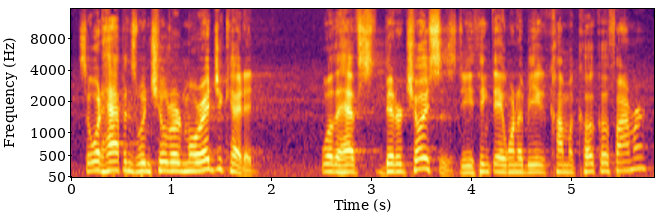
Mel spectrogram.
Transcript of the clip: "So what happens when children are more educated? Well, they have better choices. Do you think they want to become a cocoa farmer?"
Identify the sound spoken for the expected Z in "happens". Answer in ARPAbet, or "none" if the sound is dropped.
Z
